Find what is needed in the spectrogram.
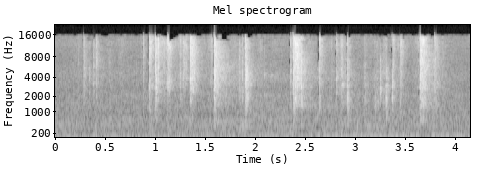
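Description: An adhesive sticker being peeled off a laptop motherboard: a run of irregular sharp crackles and snaps, over a low steady hum.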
